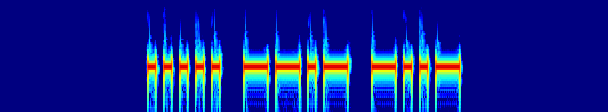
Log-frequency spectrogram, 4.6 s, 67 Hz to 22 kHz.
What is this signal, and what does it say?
Morse code, heard as a keyed tone, about 20 wpm, 700 Hz. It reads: 5QX
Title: Three Letter-Number Combinations - 20wpm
